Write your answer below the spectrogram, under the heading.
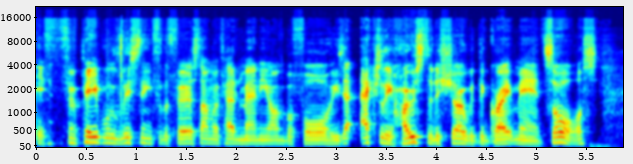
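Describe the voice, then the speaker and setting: Talking at a very fast pace with hardly any pauses, a man with an Australian accent shows big swings in loudness. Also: medium pitch for a man, fairly even intonation. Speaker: podcast host. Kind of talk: casual chat.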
